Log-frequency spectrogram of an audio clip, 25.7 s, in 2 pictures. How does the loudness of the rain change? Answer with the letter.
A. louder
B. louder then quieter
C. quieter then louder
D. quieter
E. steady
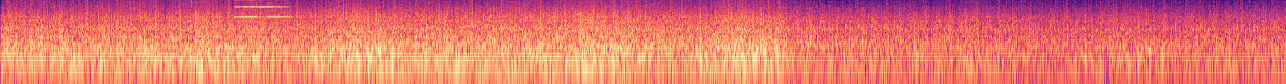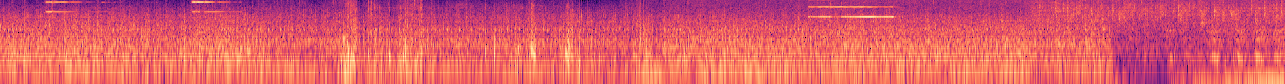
D.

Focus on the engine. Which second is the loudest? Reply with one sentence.
The loudest moment of the engine is at 6 seconds.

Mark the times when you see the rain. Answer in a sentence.
You can hear the rain from 0.0 to 25.6 s.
